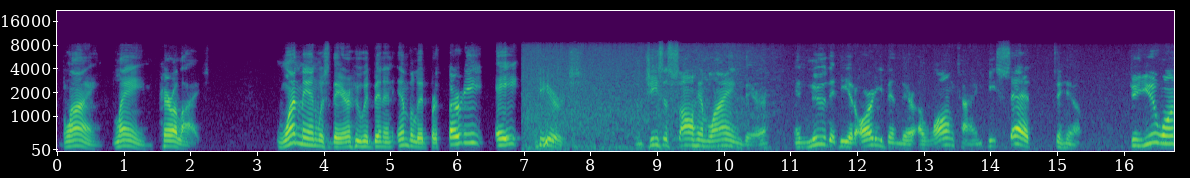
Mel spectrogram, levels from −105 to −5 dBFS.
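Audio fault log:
throughout, noise suppressor artifacts. Bands judged to be steady noise are cut by about 20 dB, frame by frame. The background dips between words and swells beneath them.
6.95 to 10.66 s, noise suppressor catching up. Room noise jumps about 20 dB near 7.0 s. The noise estimate lags, so reduction is only about 13 dB until it adapts over 3.7 s.
13.04 to 13.14 s and 13.41 to 14.11 s, speech cut by the noise suppressor. Speech is mistaken for noise and drops by up to about 9 dB, then about 15 dB. It sounds swallowed.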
